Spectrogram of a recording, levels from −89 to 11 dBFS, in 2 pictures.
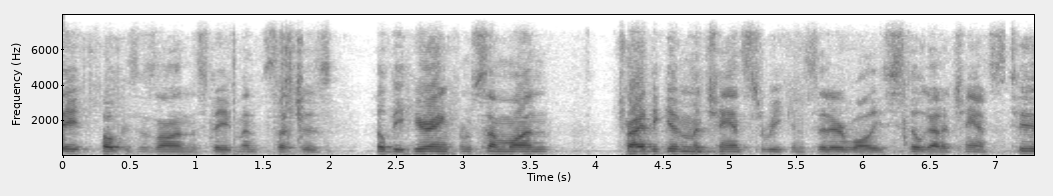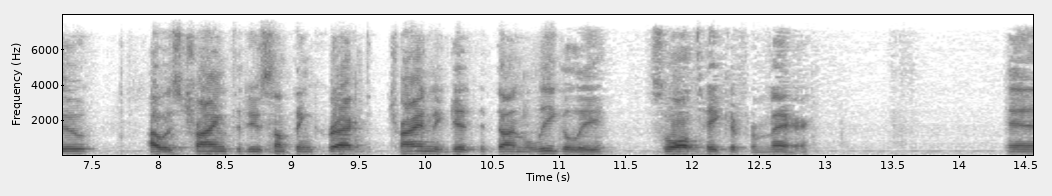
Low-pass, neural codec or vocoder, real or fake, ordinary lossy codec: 7.2 kHz; none; real; Opus, 32 kbps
